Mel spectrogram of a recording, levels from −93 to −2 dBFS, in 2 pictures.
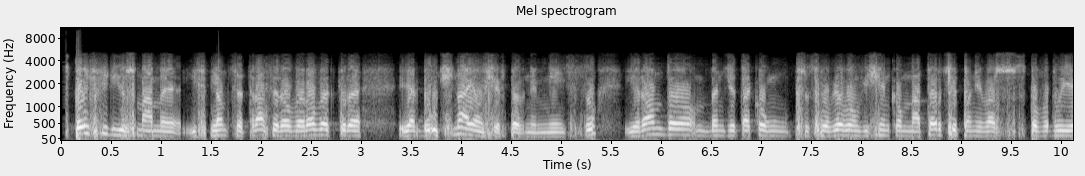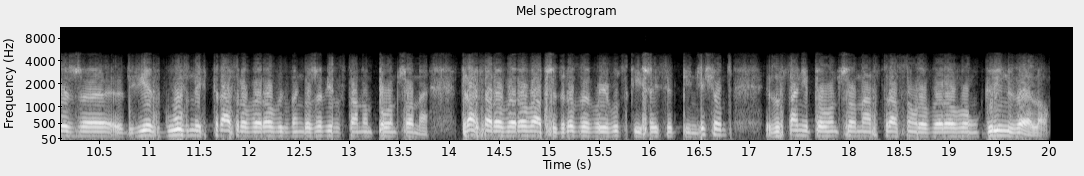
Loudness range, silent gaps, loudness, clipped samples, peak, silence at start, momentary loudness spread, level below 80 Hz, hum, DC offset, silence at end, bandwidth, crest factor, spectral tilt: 2 LU; none; -16 LUFS; under 0.1%; 0 dBFS; 0.05 s; 6 LU; -42 dBFS; none; under 0.1%; 0.25 s; 5.2 kHz; 16 dB; -9 dB/octave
